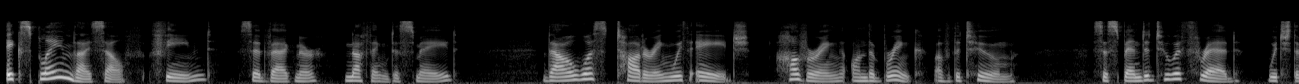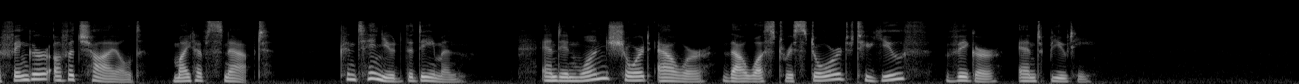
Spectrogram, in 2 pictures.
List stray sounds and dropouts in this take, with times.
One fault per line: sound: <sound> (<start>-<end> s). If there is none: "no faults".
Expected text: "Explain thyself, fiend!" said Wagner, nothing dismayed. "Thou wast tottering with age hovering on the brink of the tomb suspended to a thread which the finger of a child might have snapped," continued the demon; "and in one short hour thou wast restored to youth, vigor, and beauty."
no faults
